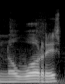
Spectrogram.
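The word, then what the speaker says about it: NxWorries: I anem a acabar amb un altre nom, no?, que és NX Worries, però que es pronuncia No Worries,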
